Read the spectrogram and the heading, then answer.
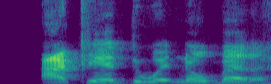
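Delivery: put-on Brooklyn accent laid on thick. Retelling being a mascot when kids said the quack wasn't a real duck, full Brooklyn accent. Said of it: "Full Brooklyn accent".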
